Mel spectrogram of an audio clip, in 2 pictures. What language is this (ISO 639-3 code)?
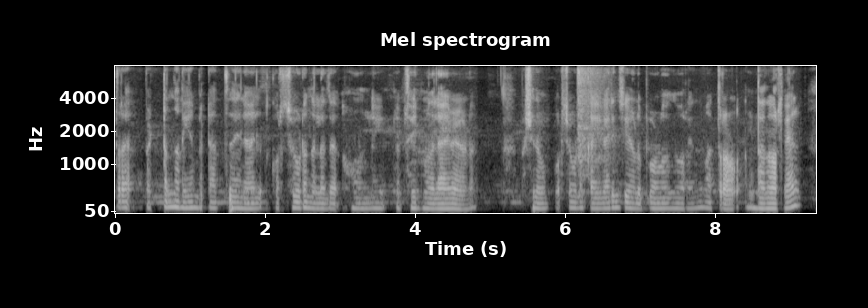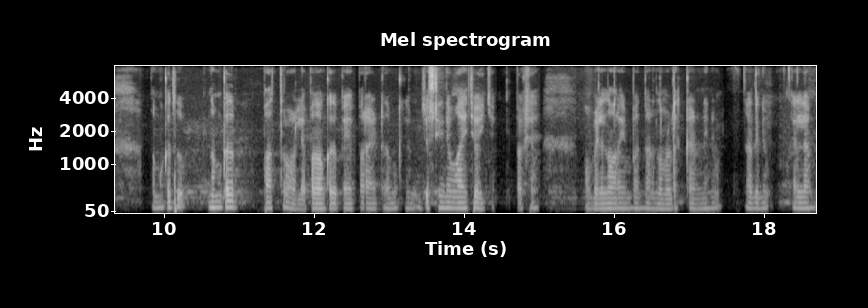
mal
